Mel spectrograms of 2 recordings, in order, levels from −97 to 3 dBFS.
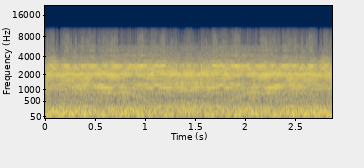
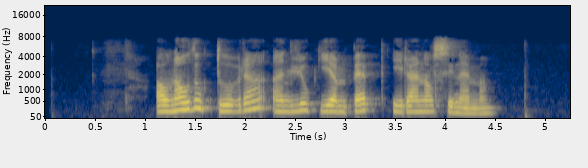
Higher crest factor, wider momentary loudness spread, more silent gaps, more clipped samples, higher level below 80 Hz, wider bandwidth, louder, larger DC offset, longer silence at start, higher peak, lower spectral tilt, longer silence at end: second, 8 dB vs 20 dB; second, 1 LU vs 9 LU; neither; neither; first, -30 dBFS vs -62 dBFS; first, 10.5 kHz vs 7.8 kHz; first, -6 LUFS vs -20 LUFS; neither; second, 0 s vs 1.1 s; about the same, 0 dBFS vs -2 dBFS; second, -3.5 dB/octave vs -5.5 dB/octave; second, 0 s vs 0.75 s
